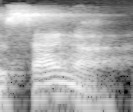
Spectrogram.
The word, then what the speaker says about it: sangha: bread a sandwich in australia is called a sanga like a vegemite sanga it's a vegemite sandwich and so many aussies i've realized since coming here so many aussies refer to the practice community as a sangha while the sangha is nourishing um it's not a sangha it's not a sandwich um it might be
